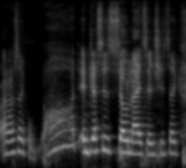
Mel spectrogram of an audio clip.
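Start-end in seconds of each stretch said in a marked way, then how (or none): 0.4-1.2 soft, high-pitched baffled question; mock incredulity in a small high voice; retold disbelief. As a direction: squeak it quietly, as if taken aback. Her baffled reaction, retold.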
